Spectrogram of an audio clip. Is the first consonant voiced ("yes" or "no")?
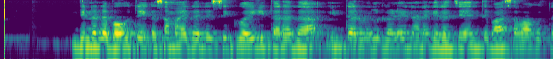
yes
